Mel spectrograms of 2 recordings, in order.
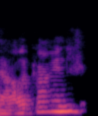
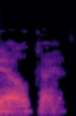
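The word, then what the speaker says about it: Alekhine: Oh, it's not an election, and I think it's called the Alakine. in the US we say Alkine, but it is technically pronounced that.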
